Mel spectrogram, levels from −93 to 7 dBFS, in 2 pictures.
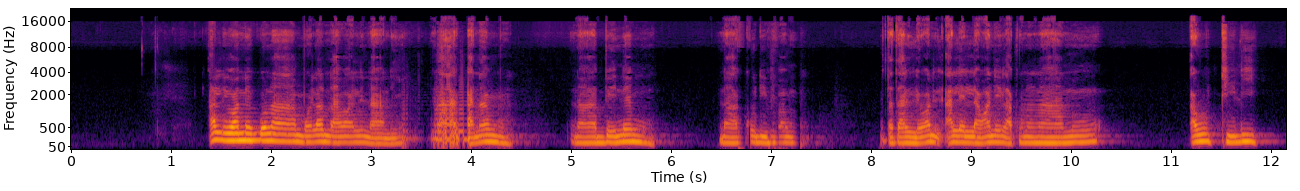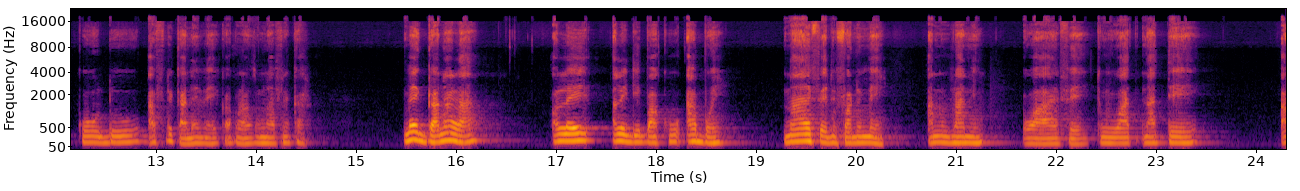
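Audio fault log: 3.31–4.01 s, robotic sound from repeated short buffers: new audio likely arrived too seldom, so playback kept looping the last 5 ms, and roughly half the span is repeats rather than real speech. That looping imposes a fixed, metallic 200 Hz buzz.
6.67–8.11 s, repeated packet loss (robotic sound): packets went missing again and again, each hole patched by extending the preceding sound. About 420 ms, some 29% of the span, is filled-in audio, the longest gap 80 ms, leaving the speech choppy and robotic.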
